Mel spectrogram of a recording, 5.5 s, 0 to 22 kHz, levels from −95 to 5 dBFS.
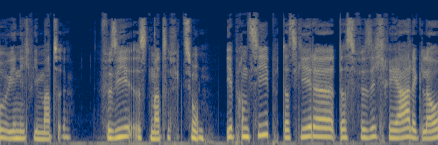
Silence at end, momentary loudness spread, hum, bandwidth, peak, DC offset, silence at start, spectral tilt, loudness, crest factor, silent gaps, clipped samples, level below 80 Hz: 0 s; 6 LU; none; 15 kHz; -6 dBFS; under 0.1%; 0 s; -4.5 dB/octave; -21 LUFS; 14 dB; none; under 0.1%; -46 dBFS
